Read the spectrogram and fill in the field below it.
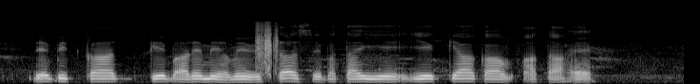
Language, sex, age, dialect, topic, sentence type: Hindi, male, 18-24, Marwari Dhudhari, banking, question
